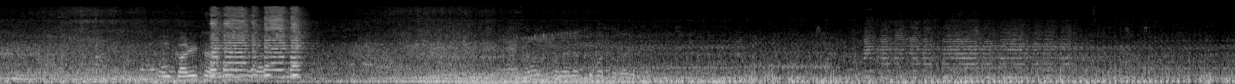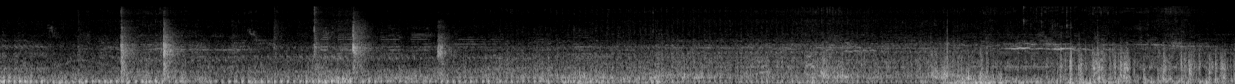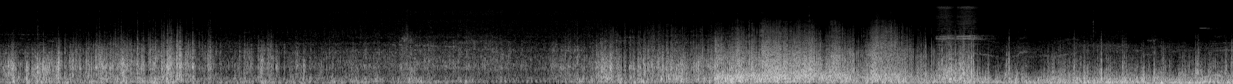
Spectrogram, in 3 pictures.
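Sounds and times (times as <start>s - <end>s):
engine and road rumble: 0.0s - 37.0s.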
